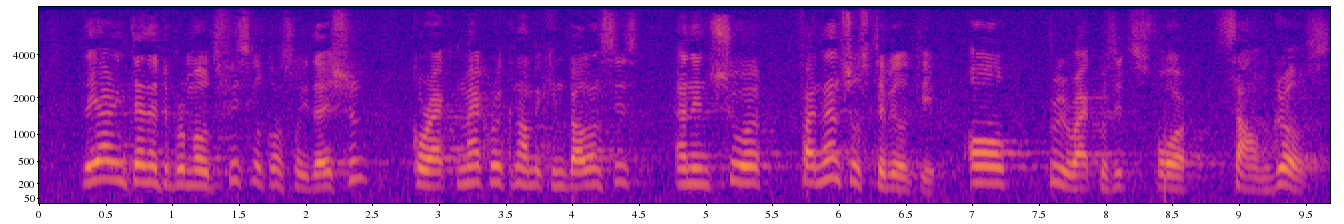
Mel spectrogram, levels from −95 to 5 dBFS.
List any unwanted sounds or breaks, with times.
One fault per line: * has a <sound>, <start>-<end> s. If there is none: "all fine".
all fine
